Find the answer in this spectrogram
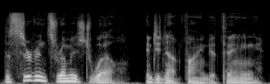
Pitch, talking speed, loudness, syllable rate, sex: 105 Hz, 220 wpm, -18 LUFS, 5.3 syllables/s, male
